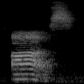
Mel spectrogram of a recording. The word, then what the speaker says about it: has: Tú has. Notice that I do not pronounce the H. The H is silent.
